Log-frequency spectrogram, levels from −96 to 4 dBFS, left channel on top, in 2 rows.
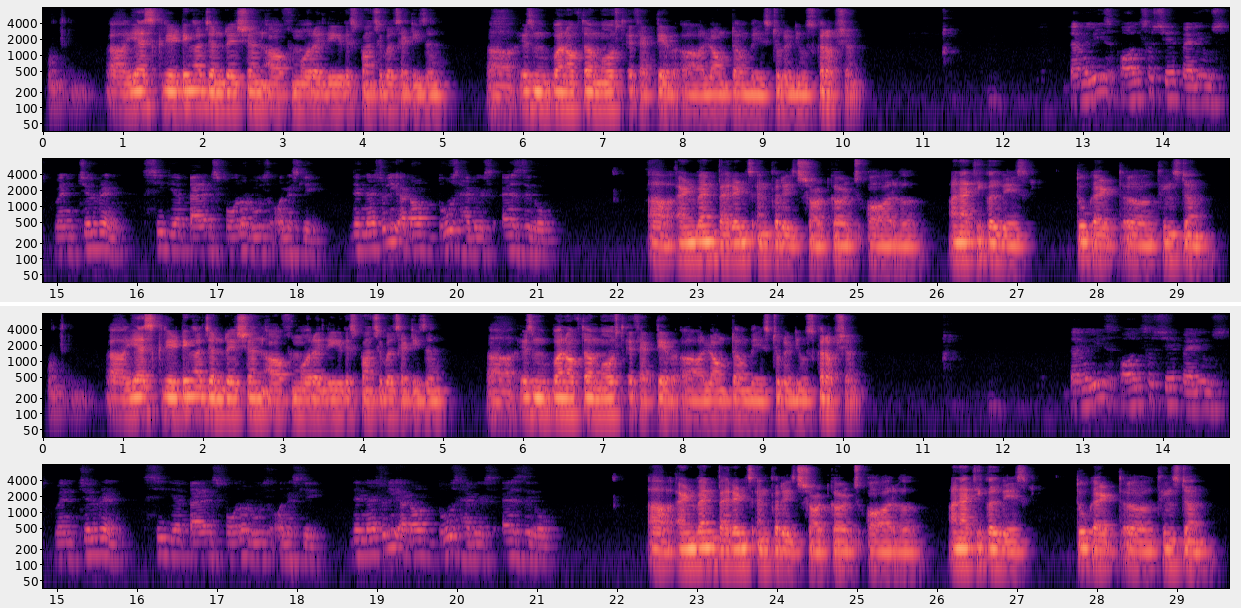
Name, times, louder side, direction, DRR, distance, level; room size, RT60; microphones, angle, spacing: voice 1, 0.8-5.0 5.5-10.2 22.4-25.8 26.1-27.1 27.7-29.4, right 1 dB, 20° right, 1.8 m, -28 dB
voice 2, 12.8-18.3 18.7-21.2 22.4-22.5, left 1 dB, 50° left, 4.4 m, -42 dB
15.0 x 14.0 x 2.8 m
head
